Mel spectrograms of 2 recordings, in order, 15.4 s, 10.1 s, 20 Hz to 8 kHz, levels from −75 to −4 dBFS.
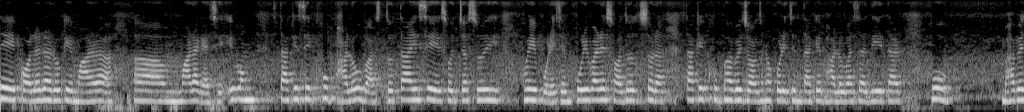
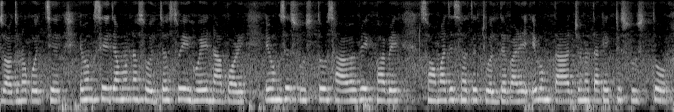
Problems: none marked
